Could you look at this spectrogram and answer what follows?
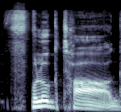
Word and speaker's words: Flugtag: called the fluke I'm going to get the name wrong can you the fluge fluge flug it's called flug tag flug tag for Red Water yeah I've watched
